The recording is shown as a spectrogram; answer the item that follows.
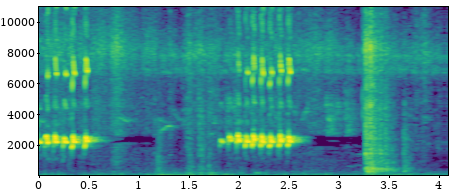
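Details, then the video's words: Yellow-vented bulbul (trucukan) song, used as a lure to make other bulbuls sing: two quick bursts of five or six bubbly, chattering notes at the same middle pitch, with a short pause between them. A brief rustle comes near the end. "PANCINGAN BURUNG TRUCUKAN , SEMUA TRUCUK PASTI IKUT BUNYI"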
